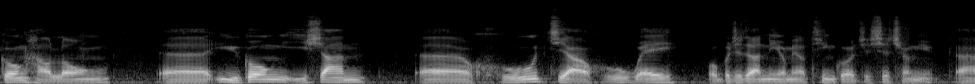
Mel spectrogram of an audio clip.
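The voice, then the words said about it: Strong foreign accent in Mandarin. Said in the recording (Chinese): “你需要接受我的外国人的发音...这么差的口音”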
